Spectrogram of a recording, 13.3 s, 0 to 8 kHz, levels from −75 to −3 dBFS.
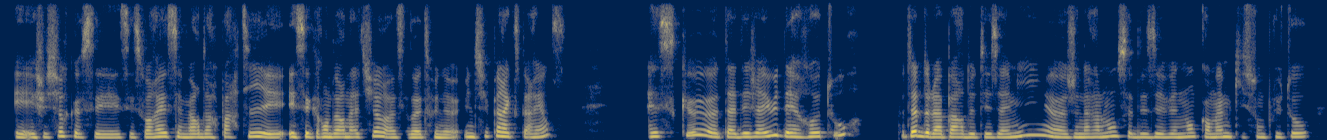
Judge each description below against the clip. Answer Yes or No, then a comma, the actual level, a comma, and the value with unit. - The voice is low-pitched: No, high, 200 Hz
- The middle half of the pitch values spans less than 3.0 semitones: Yes, narrow, 2.6 semitones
